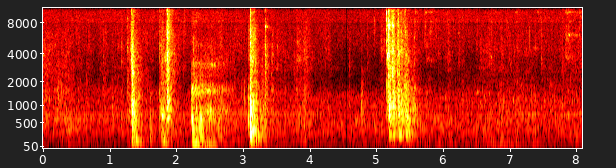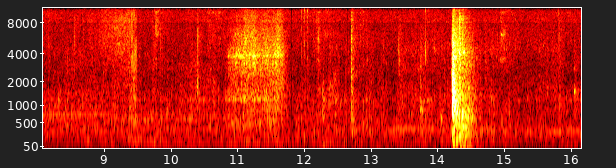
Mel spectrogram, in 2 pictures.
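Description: Doors being opened and pushed through: a quick run of clacks and knocks from a latch and door in the first few seconds, the sharpest about three seconds in, a heavier thud around five seconds, and one more knock near the end.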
